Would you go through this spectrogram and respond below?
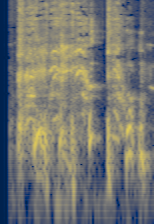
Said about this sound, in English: After breathing in for like a minute, I'm like coughing very violently.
